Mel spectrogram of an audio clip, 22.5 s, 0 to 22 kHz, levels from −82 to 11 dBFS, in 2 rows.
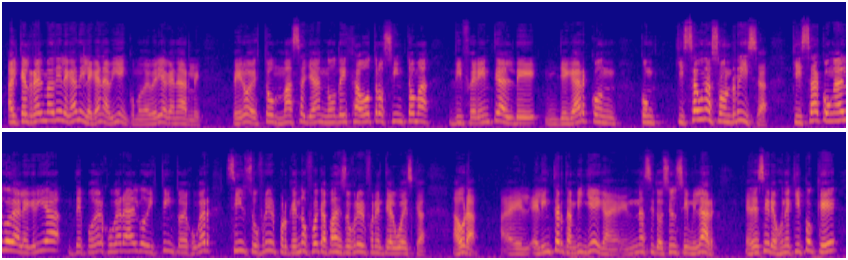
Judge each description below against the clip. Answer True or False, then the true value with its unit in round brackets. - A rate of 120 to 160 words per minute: False (190 wpm)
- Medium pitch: False (215 Hz)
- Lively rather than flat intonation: False (4.5 semitones)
